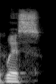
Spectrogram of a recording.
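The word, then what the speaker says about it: Wyss: Wiss.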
